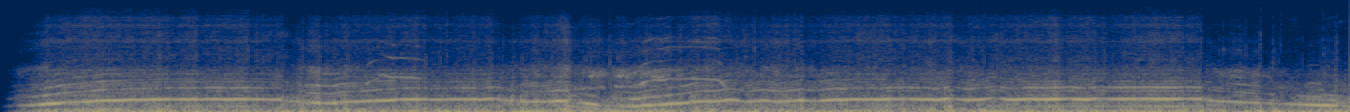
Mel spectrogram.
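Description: Drift car's engine heard from inside the cabin, revving up quickly and held at high revs, with two brief dips in pitch about two and four and a half seconds in, then winding down near the end.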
